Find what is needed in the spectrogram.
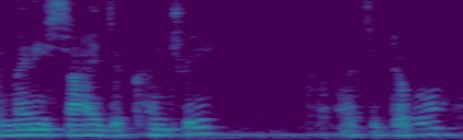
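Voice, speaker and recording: Over noticeable background noise, a man speaks fairly quickly at medium pitch with monotone, flat intonation. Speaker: online reseller. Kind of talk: casual product showcase.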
